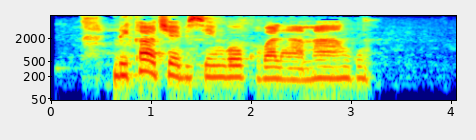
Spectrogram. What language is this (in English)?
Ganda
